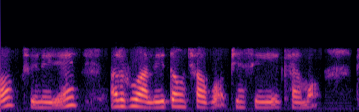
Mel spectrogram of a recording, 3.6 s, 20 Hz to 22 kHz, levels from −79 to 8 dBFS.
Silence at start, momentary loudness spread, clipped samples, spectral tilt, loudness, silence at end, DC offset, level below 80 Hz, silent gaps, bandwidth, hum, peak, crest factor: 0 s; 11 LU; under 0.1%; -7.5 dB/octave; -22 LUFS; 0 s; under 0.1%; -72 dBFS; none; 4.2 kHz; none; -4 dBFS; 18 dB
